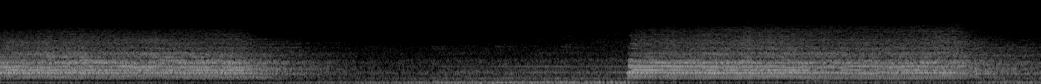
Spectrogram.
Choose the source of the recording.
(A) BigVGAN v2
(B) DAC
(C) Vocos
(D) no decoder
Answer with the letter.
D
